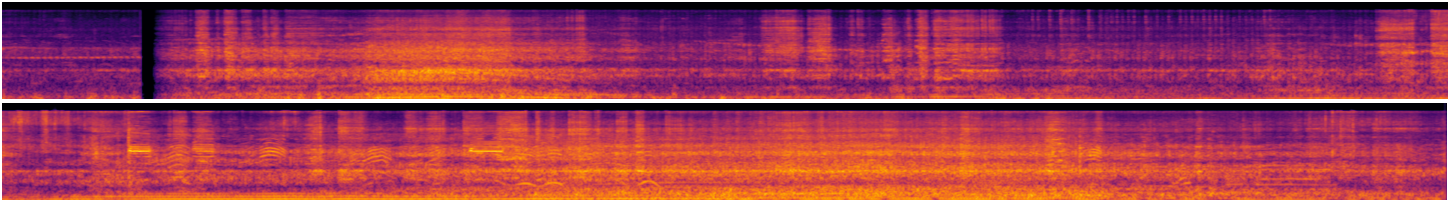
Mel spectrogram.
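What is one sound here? An off-road vehicle's engine growls and revs as it climbs a rough slope.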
